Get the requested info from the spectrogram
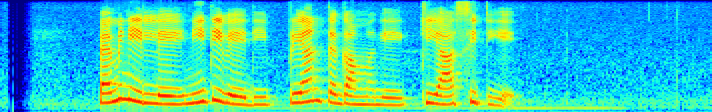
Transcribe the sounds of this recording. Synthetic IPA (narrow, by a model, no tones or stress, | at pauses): pæminilːeːniːt̪iʋeːd̪iːprijant̪əɡɐmːəɡekijaːsiʈijḛ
